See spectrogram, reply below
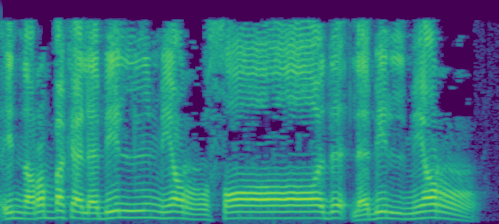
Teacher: لماذا نقول مر ونفخم؟ لأن بعدها صاد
